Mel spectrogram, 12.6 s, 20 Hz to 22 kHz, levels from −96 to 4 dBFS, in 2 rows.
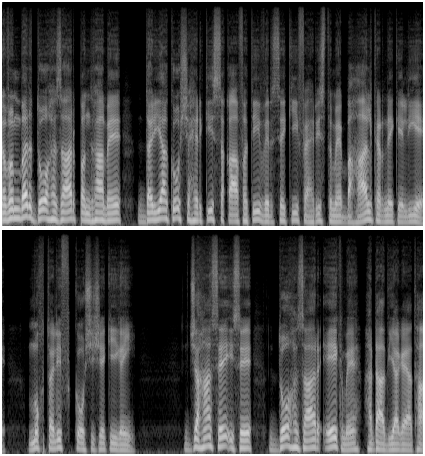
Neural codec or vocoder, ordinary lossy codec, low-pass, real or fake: autoencoder, 48 kHz, 32 numbers a frame, DAC-VAE, trained on Japanese speech; none; 19.8 kHz; fake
